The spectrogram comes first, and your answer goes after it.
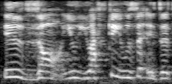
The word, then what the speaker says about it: ils ont: Remember that you have to give an IZ sound in all these 4 pronunciations because of the single S.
